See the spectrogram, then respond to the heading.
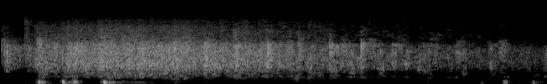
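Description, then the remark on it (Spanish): Sustained applause from an audience in Medellín applauding themselves, a dense crackle of many hands clapping steadily for several seconds, with a few low thumps early on, then gradually thinning toward the end. “Yo sé que esto es una tierra de líderes y de diamantes, así que por favor regálense un aplauso.”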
